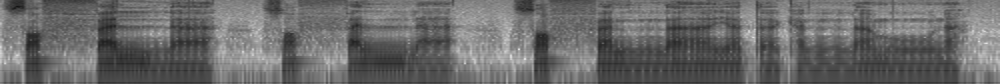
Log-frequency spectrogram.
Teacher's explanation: So that means we must do idgham, we must merge the tanween into the lam without ghunna. · It attracts the tanween, and the tanween is merged completely into the lam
